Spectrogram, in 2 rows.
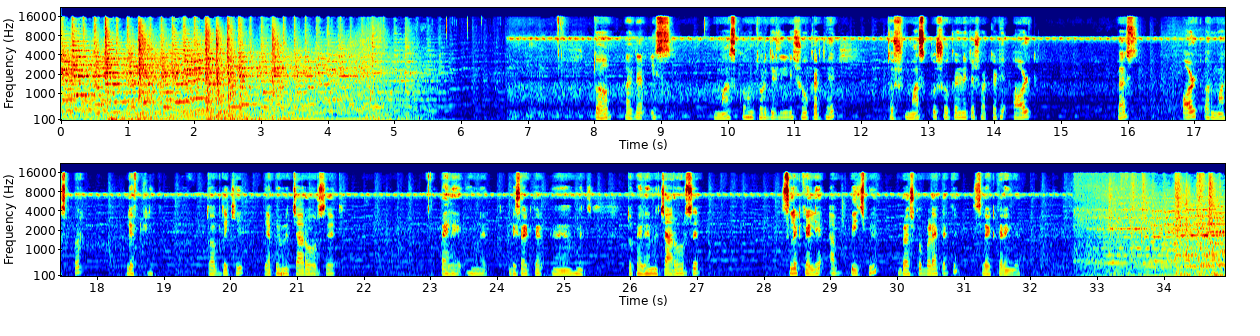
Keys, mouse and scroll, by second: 0.0 click, 1.0 shift+click, 1.0-4.1 typing, 1.3 shift+click, 1.6 shift+click, 1.8 click, 2.9 click, 3.1 shift+click, 3.6 click, 4.8 click, 5.4 ctrl+space, 5.8 click, 5.9 ctrl+click, 6.0 ctrl+space, 6.5 space, 6.6 click, 6.7-7.8 space, 18.6 alt+click, 29.7 alt+click, 29.9-30.9 alt+right drag, 31.7-32.3 click, 32.7 click.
